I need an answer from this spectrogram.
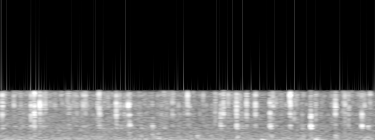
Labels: {"label": "ambient", "recorder": "HydroMoth"}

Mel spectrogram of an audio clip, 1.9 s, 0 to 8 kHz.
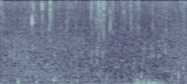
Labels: {"label": "biophony", "recorder": "SoundTrap 500"}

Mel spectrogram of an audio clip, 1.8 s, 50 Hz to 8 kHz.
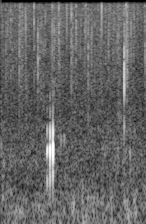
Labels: {"label": "biophony, damselfish", "recorder": "SoundTrap 500"}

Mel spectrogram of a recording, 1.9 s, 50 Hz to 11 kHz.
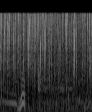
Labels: {"label": "biophony, cascading saw", "recorder": "SoundTrap 600 or HydroMoth"}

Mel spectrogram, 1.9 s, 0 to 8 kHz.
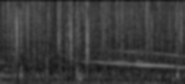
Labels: {"label": "biophony", "recorder": "SoundTrap 300"}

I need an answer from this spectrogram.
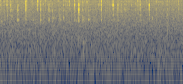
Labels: {"label": "ambient", "recorder": "HydroMoth"}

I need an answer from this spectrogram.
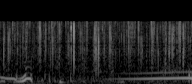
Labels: {"label": "biophony, cascading saw", "recorder": "SoundTrap 600 or HydroMoth"}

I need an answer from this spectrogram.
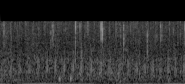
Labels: {"label": "biophony, rattle", "recorder": "SoundTrap 500"}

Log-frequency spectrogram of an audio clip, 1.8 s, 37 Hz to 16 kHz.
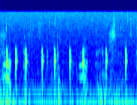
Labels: {"label": "biophony, knock croak", "recorder": "SoundTrap 300"}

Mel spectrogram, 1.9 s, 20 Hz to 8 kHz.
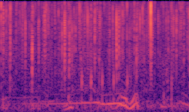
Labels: {"label": "biophony, cascading saw", "recorder": "SoundTrap 600 or HydroMoth"}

